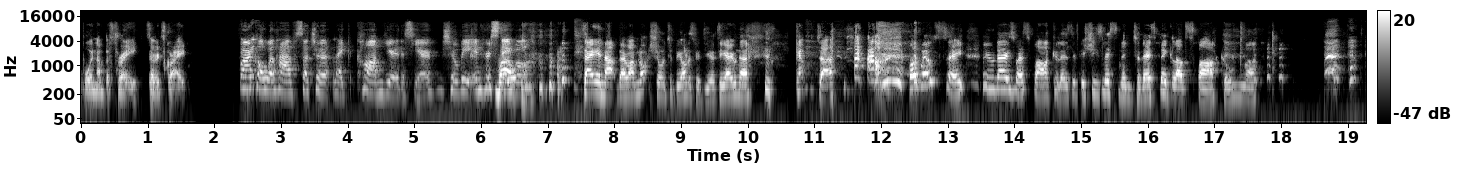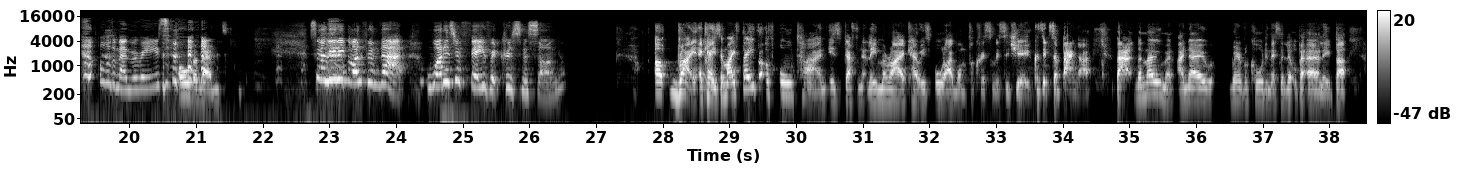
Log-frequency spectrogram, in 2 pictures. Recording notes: This episode was recorded remotely over Zoom. This series was recorded remotely over Zoom during the second lockdown.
